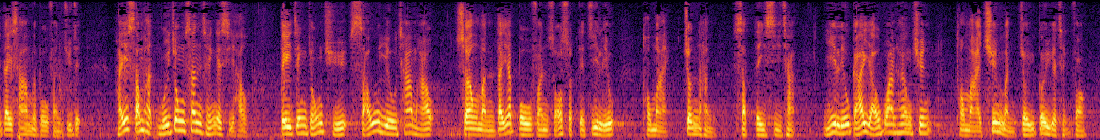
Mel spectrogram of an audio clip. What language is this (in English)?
Cantonese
